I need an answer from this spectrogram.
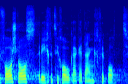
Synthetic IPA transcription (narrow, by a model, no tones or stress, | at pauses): əfɔːɾʃtoːsɾɪχtətsɪχoʊɡ̥æɡ̥əd̥æŋkχfəɾb̥ɔt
